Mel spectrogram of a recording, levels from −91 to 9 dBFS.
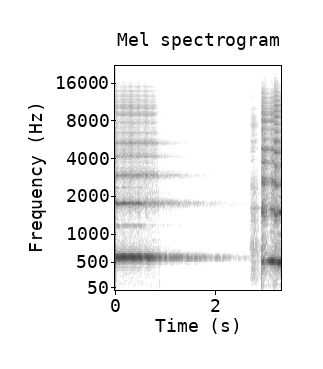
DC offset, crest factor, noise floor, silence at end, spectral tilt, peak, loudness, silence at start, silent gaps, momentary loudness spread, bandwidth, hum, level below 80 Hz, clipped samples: under 0.1%; 16 dB; -74 dBFS; 0 s; 1.5 dB/octave; -14 dBFS; -28 LUFS; 0 s; none; 24 LU; 16 kHz; none; -86 dBFS; under 0.1%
